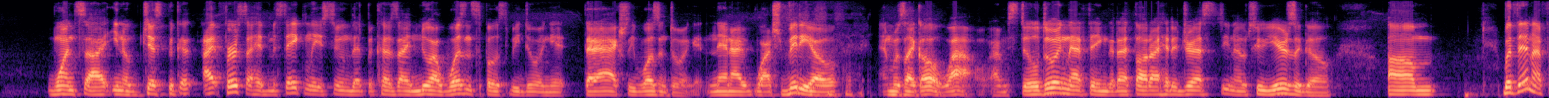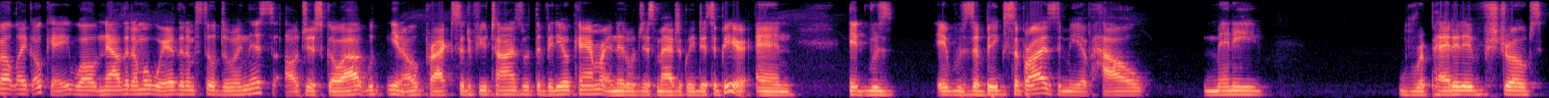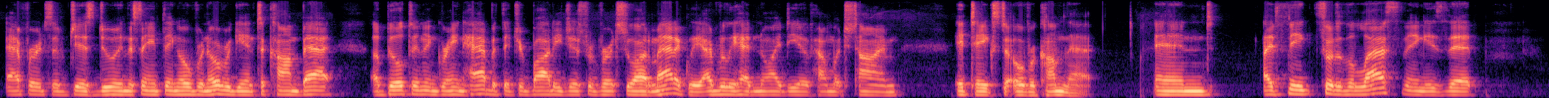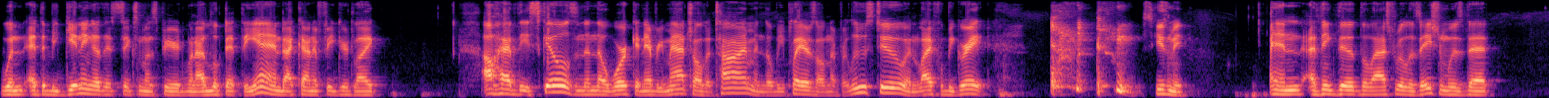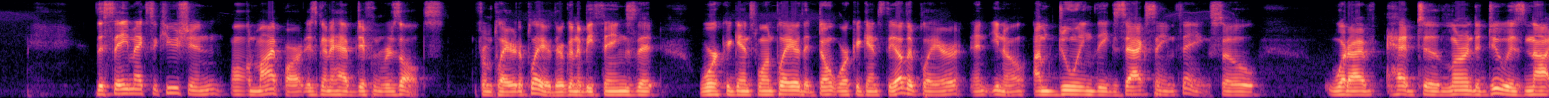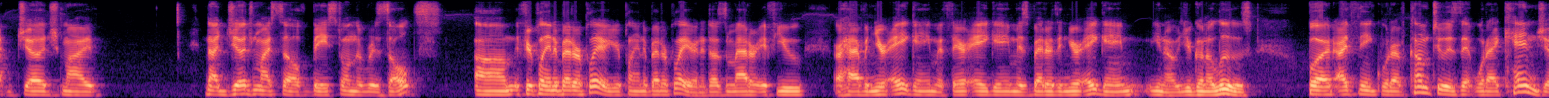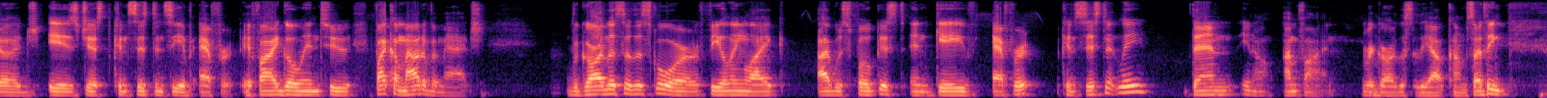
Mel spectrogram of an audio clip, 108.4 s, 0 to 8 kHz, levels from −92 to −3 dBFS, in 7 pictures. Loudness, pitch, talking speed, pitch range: -19 LUFS, 115 Hz, 205 wpm, 105-120 Hz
